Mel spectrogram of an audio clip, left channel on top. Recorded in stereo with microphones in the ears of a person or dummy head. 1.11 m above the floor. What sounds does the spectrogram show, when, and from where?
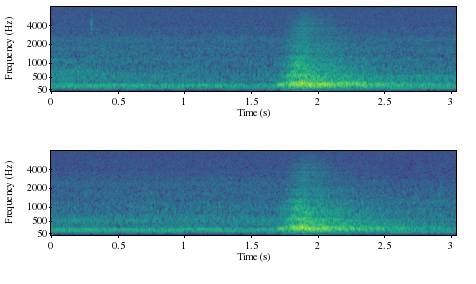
1.7 s a whoosh: 5° left (ahead or behind), 1.3 m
